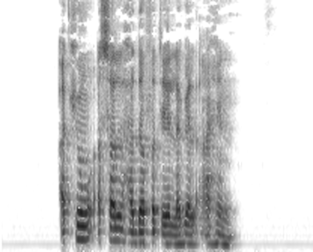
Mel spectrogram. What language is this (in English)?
Sindhi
